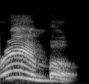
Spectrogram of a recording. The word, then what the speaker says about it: Rambough: It's spelled RAMBOUGH. It don't even matter though. The sound. Oh, it's Louisiana. It's like French. Like sourdough. The sound of it though, Rambo.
